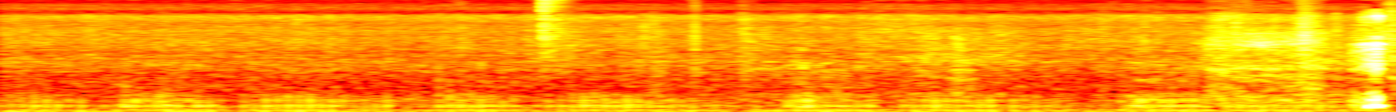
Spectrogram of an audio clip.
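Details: Cat purring in even, rhythmic pulses, each breath cycle lasting about half a second, over a quiet background, ending with a sharp knock.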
